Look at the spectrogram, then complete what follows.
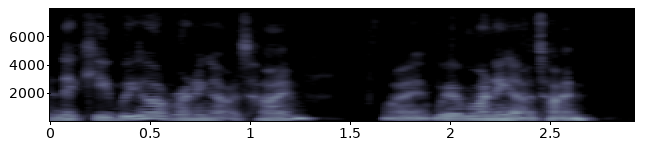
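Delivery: plain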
